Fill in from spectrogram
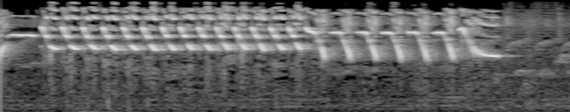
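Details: Master canary song for training other canaries: a fast, regular high trill of doubled notes changes into a run of louder descending whistled slurs before stopping.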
